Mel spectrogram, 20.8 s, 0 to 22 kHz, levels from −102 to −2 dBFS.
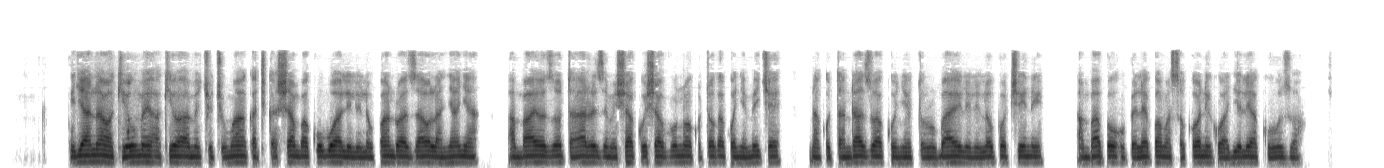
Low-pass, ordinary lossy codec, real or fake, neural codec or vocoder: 7.2 kHz; MP3, 48 kbps; fake; codec, 24 kHz, 6 kbps, HILCodec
